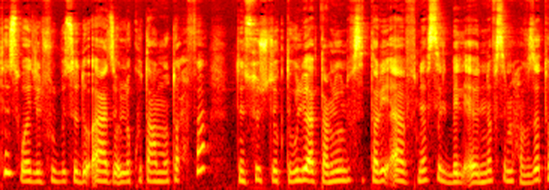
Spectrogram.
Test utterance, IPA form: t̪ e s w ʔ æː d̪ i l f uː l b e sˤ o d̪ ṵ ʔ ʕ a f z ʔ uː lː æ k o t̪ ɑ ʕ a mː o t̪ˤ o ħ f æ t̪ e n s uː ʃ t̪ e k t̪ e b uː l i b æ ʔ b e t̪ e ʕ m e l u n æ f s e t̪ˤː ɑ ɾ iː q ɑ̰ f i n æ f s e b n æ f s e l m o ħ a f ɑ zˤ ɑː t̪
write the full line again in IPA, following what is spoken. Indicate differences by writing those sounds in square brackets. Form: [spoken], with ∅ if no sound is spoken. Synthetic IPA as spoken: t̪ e s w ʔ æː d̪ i l f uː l b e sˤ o d̪ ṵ ʔ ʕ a [∅] z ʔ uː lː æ k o t̪ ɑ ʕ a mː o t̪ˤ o ħ f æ t̪ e n s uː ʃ t̪ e k t̪ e b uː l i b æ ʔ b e t̪ e ʕ m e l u n æ f s e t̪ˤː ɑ ɾ iː [ʔ] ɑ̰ f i n æ f s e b n æ f s e l m o ħ [ɑ] f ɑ zˤ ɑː t̪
